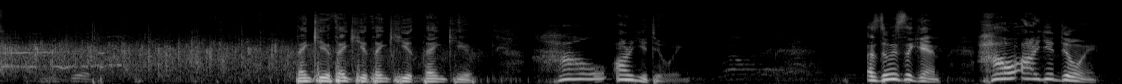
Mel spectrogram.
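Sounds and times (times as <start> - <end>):
audience applause: 0.0 - 3.9
speech: 0.7 - 1.2, 3.0 - 6.9, 8.7 - 11.0.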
